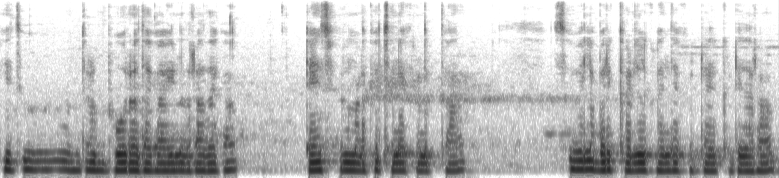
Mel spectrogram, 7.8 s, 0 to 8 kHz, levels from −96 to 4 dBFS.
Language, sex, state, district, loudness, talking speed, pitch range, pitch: Kannada, male, Karnataka, Bellary, -19 LUFS, 130 wpm, 130-140 Hz, 135 Hz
